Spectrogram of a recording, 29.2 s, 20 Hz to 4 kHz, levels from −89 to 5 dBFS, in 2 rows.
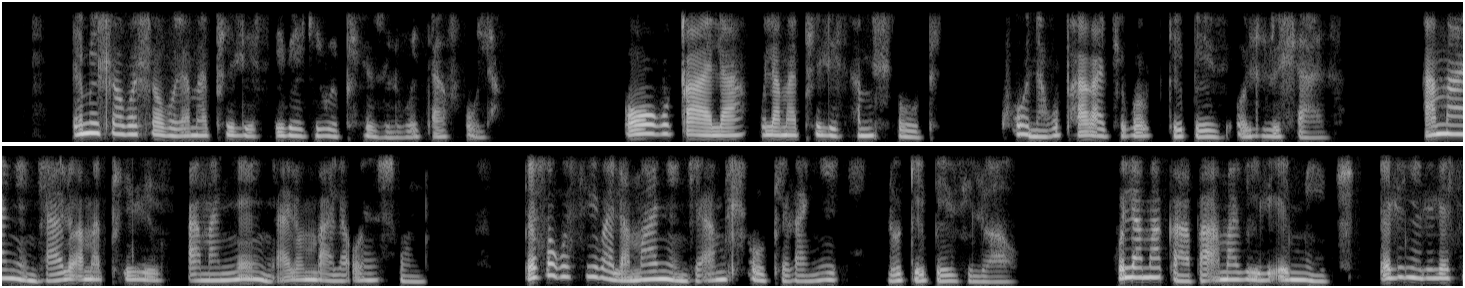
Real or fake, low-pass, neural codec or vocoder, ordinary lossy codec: real; 3.6 kHz; none; AAC, 32 kbps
